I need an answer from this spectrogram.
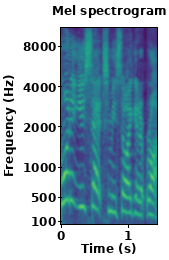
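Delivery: normal talking voice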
